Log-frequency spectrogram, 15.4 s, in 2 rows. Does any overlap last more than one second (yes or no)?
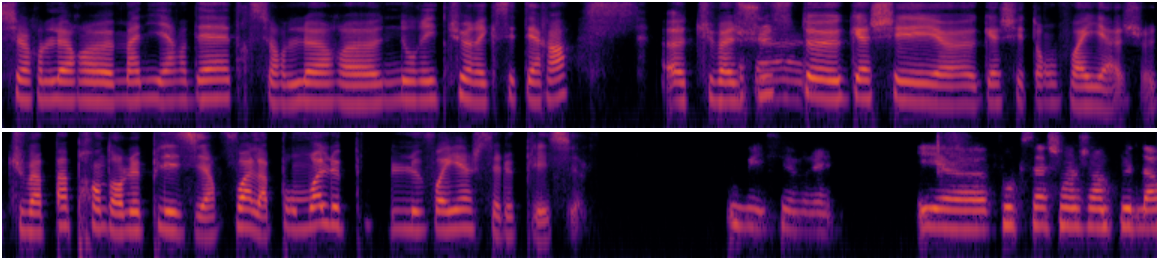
no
